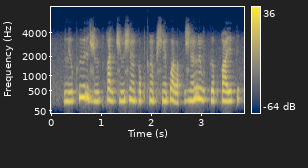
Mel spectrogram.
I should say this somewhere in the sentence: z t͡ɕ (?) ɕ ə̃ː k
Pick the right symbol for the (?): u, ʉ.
ʉ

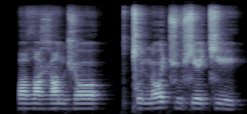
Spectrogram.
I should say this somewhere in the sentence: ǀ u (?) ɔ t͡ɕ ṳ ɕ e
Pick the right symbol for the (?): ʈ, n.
n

